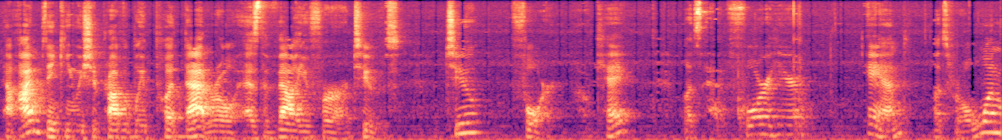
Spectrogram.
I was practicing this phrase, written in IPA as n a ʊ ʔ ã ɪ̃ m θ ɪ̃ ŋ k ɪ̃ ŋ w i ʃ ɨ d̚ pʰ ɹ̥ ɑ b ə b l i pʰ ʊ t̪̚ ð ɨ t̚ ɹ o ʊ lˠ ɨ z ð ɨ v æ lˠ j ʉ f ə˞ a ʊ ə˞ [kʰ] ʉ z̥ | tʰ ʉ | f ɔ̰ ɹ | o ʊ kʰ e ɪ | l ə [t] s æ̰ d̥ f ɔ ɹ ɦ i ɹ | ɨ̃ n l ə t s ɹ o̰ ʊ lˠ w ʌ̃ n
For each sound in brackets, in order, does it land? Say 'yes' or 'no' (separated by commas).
no, yes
